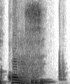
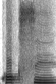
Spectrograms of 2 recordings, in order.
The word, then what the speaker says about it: cocci: Some people can pronounce it as cocci. You can call it a cocci or a coxy or a coccus.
